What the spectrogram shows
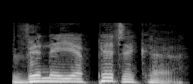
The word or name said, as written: Vinaya Pitaka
